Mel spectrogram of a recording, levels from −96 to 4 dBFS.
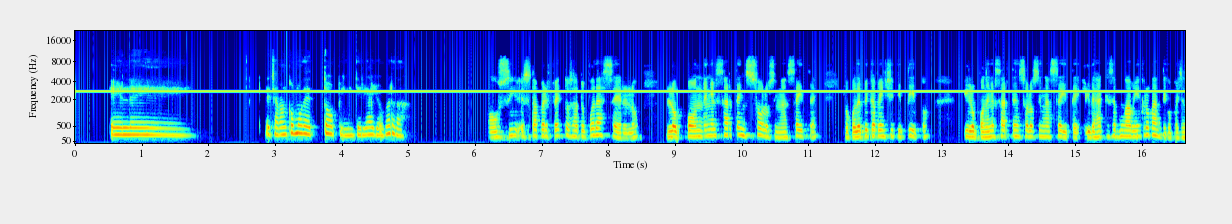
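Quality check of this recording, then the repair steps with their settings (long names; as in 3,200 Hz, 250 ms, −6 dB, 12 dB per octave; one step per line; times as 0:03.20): surface crackle 40 per second −34 dBFS
whistle 2,800 Hz −34 dBFS
0:03.17: click −15 dBFS
0:09.02–0:09.03: drop-out 6.2 ms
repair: click removal
notch filter 2,800 Hz, Q 30
repair the gap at 0:09.02, 6.2 ms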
